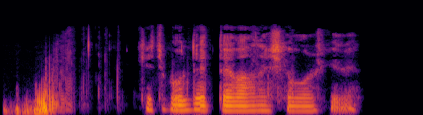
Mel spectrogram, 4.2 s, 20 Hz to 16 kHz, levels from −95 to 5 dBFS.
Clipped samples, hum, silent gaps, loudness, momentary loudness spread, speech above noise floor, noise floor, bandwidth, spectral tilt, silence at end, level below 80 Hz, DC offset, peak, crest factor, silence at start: under 0.1%; none; none; -28 LUFS; 17 LU; 29 dB; -55 dBFS; 7.8 kHz; -6.5 dB/octave; 0.65 s; -46 dBFS; under 0.1%; -10 dBFS; 20 dB; 0.05 s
